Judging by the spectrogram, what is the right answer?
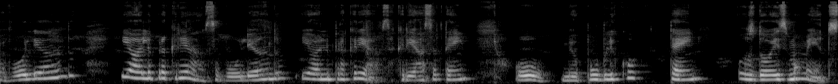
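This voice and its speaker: A woman's voice: on the high side, a little mellow. A woman teacher explaining storytelling tips step by step, often checking in with "certo?", and having some trouble with her voice. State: voice trouble, pauses to drink water.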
